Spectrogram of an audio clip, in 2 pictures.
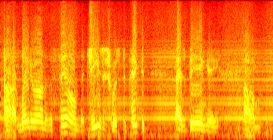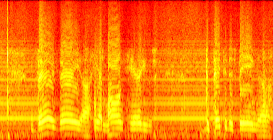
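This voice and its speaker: A man on a radio phone-in telling a story in a halting, deliberate, earnest-sounding way. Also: mid-range voice. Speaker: caller to a radio show. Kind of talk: slow, hesitant phone-in anecdote. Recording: humming, noisy radio phone call.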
